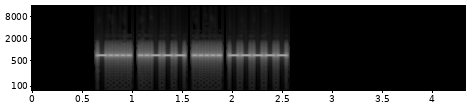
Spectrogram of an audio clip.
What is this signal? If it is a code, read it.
Morse code, heard as a keyed tone, about 40 wpm, 700 Hz. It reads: 6250
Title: Numbers - 4-Digit 40wpm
